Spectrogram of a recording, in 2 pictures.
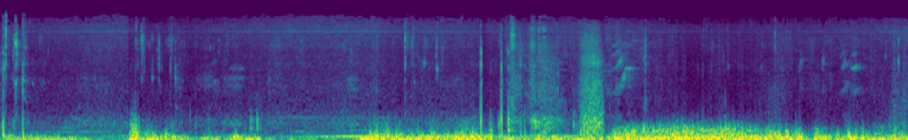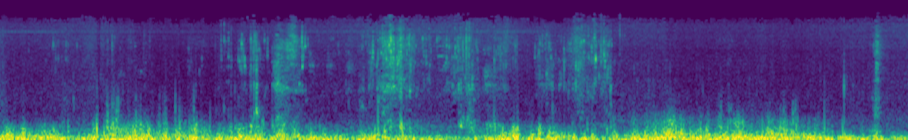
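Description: Water sloshing and splashing in a plastic kiddie pool, heard close and muffled, as a hand and a wading husky move through it. It grows louder a few seconds in and stays loud.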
